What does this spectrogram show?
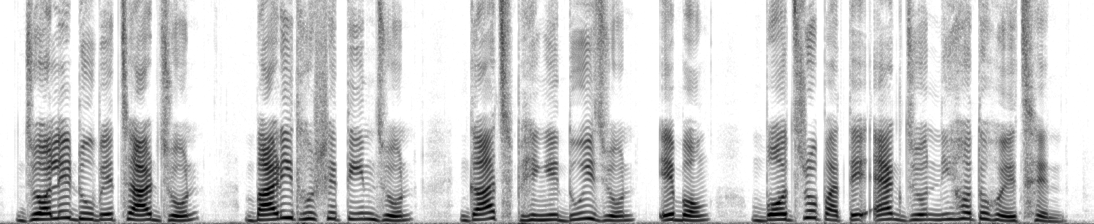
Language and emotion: Bengali, neutral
